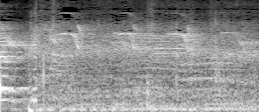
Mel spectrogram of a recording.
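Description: A hen makes a few soft clucks at close range, faint and short, set against low background noise.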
